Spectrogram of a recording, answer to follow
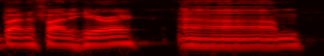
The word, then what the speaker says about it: BonaFideHiro: Yeah, so I'm BonaFideHiro. It's just exactly the way it's spelled, but it's an I in hero instead of an E.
